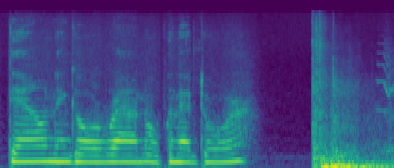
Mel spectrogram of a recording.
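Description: A wooden door creaks slowly open.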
